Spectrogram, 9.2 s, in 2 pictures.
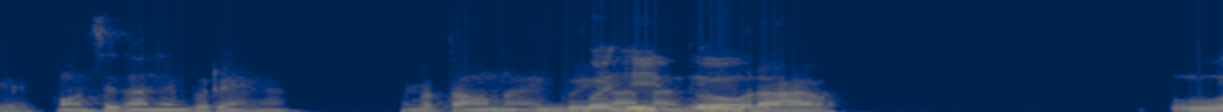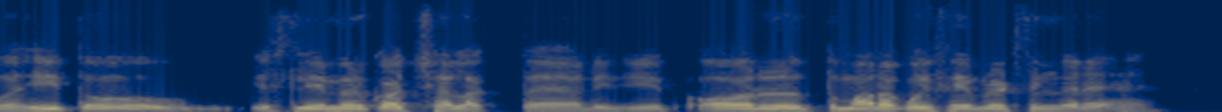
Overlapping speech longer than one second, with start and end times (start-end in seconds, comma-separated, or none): none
